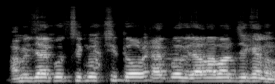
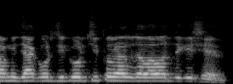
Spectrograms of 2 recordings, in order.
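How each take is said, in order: First: Said in the usual way. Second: Soft quoted film line; quoted dialogue. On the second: Retold or imitated. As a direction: read the line quietly. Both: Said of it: "ওকে dialogue বলে গেল".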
